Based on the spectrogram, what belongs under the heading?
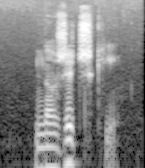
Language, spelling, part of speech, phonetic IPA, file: Polish, nożyczki, noun, [nɔˈʒɨt͡ʃʲci], Pl-nożyczki.ogg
